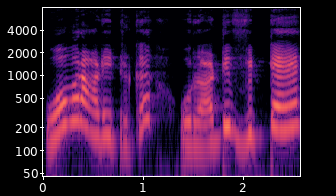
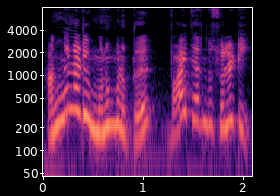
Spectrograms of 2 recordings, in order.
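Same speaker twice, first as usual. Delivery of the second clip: raised, high scolding voice; angry demand; 6 semitones higher, 4 dB louder than usual. Acted. Husband ordering his muttering wife to speak up, angry. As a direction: snap at her, loud and high.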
